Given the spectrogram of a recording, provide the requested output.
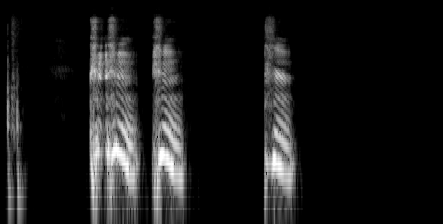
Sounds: Throat clearing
